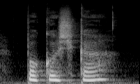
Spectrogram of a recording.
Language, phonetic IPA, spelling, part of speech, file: Czech, [ˈpokoʃka], pokožka, noun, Cs-pokožka.ogg
- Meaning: 1. skin (the outer protective layer of the body of any animal, including of a human) 2. epidermis (skin's outer layer in animals) 3. epidermis (plant's outer layer)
